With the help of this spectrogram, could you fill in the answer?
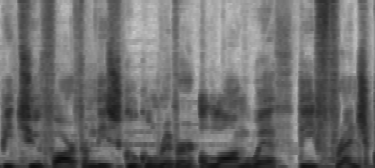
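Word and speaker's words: Schuylkill: you also wouldn't be too far from the skookul river along with the French Creek as well and yes it is pronounced skookul river which is great for fishing walking trails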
